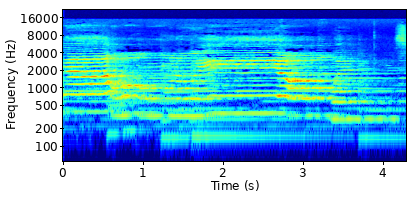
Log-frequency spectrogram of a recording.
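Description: A woman singing long held notes while strumming an acoustic guitar, performed live.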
